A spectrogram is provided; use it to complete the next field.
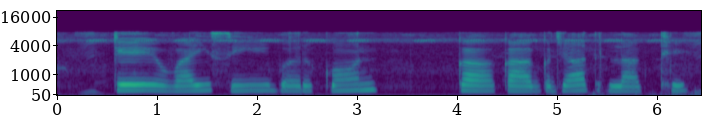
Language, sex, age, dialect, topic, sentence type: Chhattisgarhi, female, 31-35, Northern/Bhandar, banking, question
